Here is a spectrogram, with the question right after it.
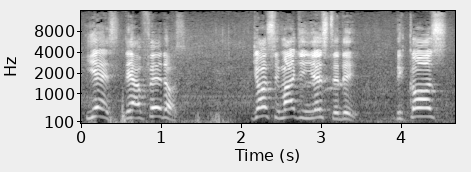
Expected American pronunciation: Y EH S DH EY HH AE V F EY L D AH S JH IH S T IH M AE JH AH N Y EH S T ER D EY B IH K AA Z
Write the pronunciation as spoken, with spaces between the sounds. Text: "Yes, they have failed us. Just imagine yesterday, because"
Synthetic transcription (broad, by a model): Y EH S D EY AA F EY D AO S JH IH S T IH M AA JH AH N Y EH S T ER D EY B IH K AA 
